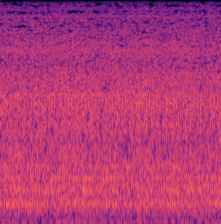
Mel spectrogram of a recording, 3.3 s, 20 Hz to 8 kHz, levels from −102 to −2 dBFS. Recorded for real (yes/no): yes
